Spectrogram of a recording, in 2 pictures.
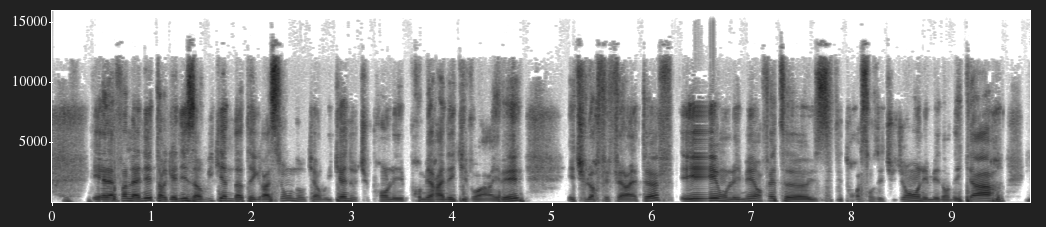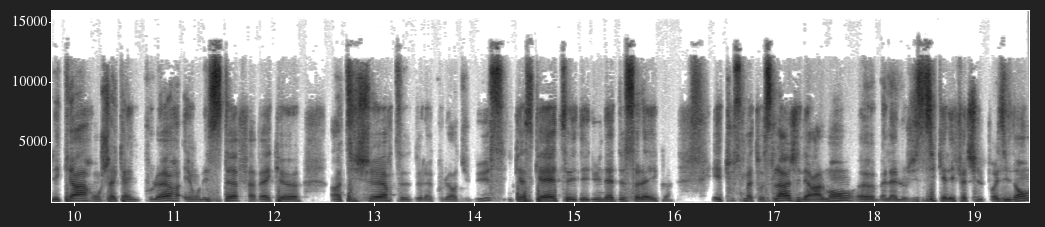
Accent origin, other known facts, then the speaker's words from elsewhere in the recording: France; je suis français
